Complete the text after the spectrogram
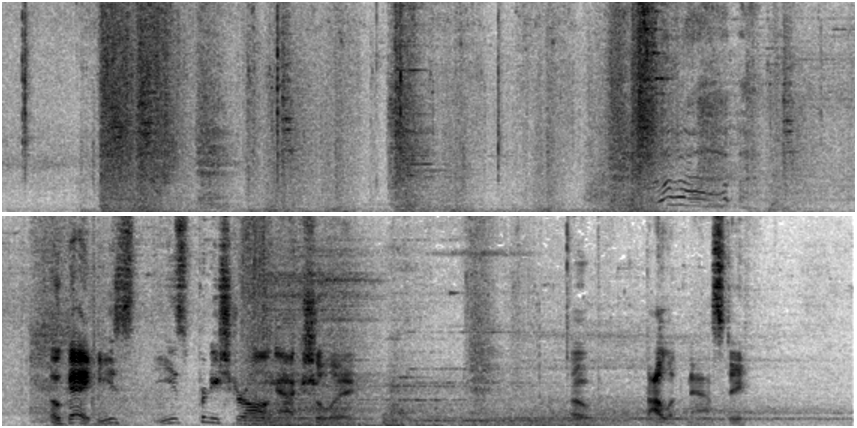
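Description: Swords clash and slash in a fierce fight.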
